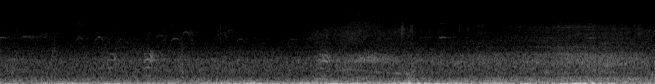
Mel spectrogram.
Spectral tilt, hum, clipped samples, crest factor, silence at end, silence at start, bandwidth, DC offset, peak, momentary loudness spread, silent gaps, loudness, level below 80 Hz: -6.5 dB/octave; none; under 0.1%; 16 dB; 0 s; 0 s; 7.4 kHz; under 0.1%; -10 dBFS; 6 LU; none; -37 LUFS; -32 dBFS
